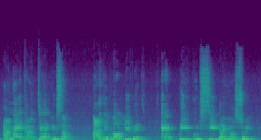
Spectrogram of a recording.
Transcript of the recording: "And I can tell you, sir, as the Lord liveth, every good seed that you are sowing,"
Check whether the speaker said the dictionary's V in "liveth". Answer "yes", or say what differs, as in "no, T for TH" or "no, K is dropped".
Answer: no, B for V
